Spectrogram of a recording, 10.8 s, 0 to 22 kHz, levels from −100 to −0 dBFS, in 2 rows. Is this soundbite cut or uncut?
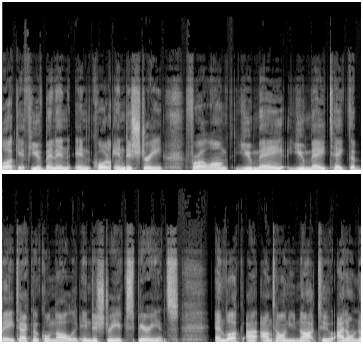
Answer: cut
